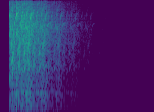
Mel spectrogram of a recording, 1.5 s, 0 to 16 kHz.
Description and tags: Retro Game Sounds SFX 61
gameaudio, soundeffect, pickup, Shoot, fx, sounddesign, shooting, sound, sfx, Sounds, effect, gamesound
